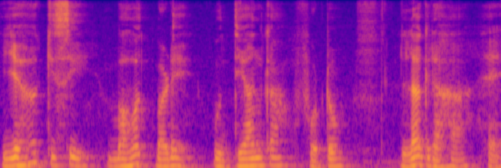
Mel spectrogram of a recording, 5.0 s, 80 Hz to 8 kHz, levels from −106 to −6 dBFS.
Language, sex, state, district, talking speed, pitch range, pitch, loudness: Hindi, male, Uttar Pradesh, Hamirpur, 120 wpm, 120-140 Hz, 125 Hz, -34 LUFS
